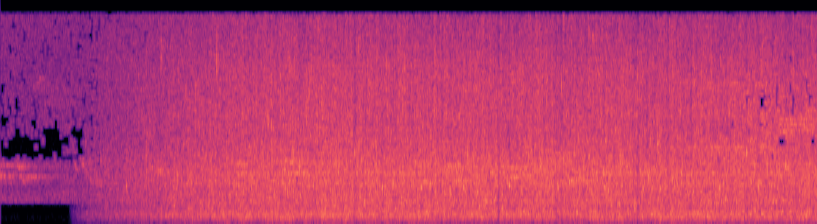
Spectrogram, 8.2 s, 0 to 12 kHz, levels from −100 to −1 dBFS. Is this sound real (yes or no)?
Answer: yes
